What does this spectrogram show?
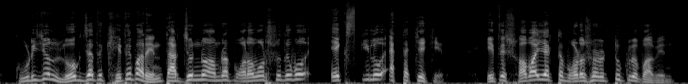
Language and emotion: Bengali, happy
